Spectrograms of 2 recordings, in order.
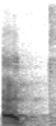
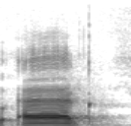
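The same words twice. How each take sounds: First: एट with a short ए; brief एट, vowel not stretched; quick vowel. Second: एट with ए held long; long, drawn-out एट; stretched vowel. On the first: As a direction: say एट quickly and loud. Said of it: "pronunciation थोड़ी fast and quick है". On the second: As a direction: pull the vowel out in एट. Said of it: "देखो कैसे इसको stretch कर रहे हैं". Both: Shown as a demonstration.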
